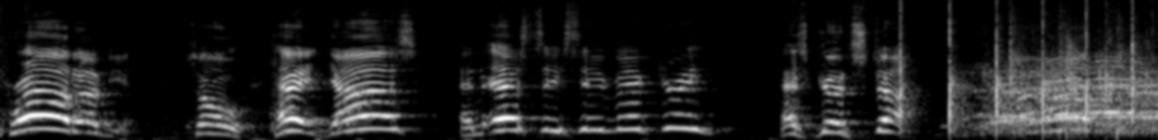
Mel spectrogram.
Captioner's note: cheers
